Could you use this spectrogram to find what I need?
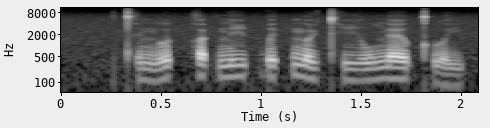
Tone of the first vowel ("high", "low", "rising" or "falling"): low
